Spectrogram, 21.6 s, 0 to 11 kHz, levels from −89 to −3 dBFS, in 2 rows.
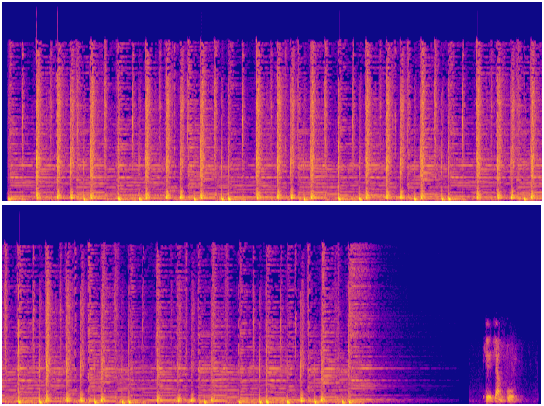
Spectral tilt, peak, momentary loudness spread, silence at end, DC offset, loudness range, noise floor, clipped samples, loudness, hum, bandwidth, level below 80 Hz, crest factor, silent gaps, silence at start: -5 dB/octave; 0 dBFS; 8 LU; 0.5 s; under 0.1%; 5 LU; -73 dBFS; under 0.1%; -17 LUFS; none; 9.4 kHz; -38 dBFS; 18 dB; 20.03-20.11 s; 0.1 s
